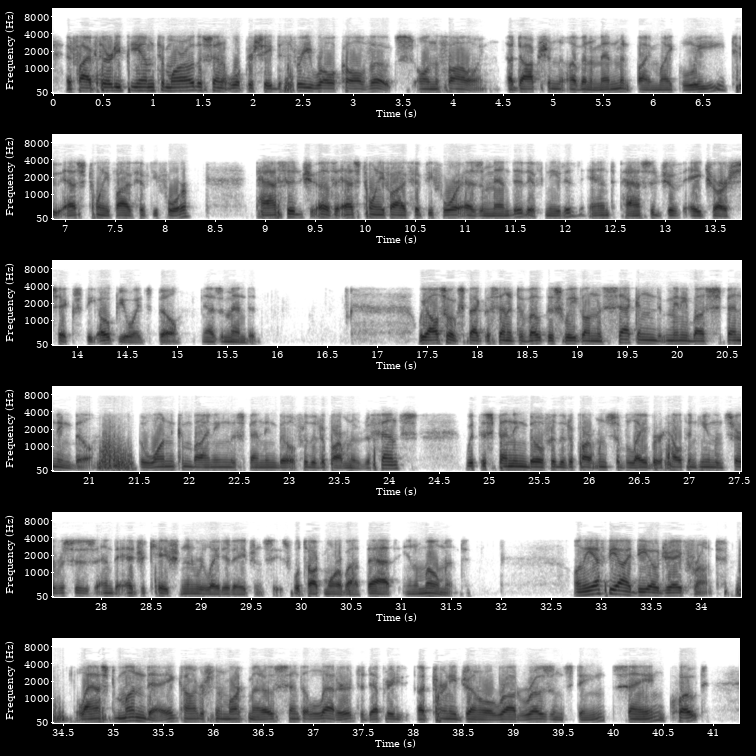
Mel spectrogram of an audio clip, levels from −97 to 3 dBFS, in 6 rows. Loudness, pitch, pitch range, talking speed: -18 LUFS, 95 Hz, 90-105 Hz, 165 wpm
